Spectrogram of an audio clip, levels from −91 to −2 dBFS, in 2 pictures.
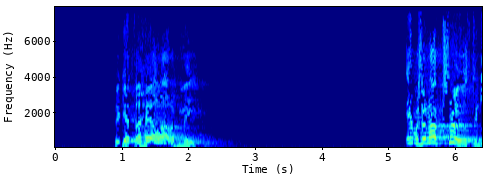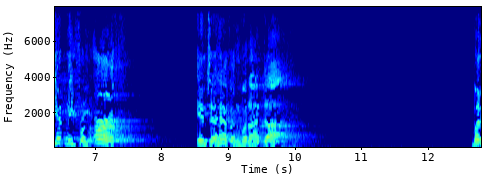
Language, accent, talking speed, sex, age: English, American, 105 wpm, male, 50-69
